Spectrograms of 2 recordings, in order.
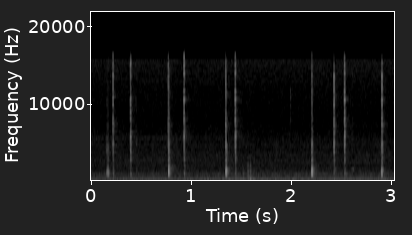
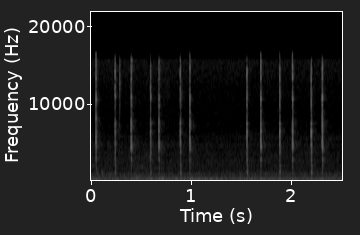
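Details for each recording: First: Glorious Model D mouse, about three months old; sharp uneven left clicks, some with a dull doubled crunch when pressed on a certain spot, loose inside; crunchy loose mouse click. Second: Glorious Model D mouse left button, about three months old: crisp, clean single clicks at an uneven pace with no crunch; a normal click, unlike the occasional loose crunch click on this button.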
